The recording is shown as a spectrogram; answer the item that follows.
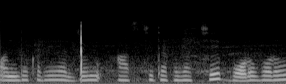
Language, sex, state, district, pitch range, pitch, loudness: Bengali, female, West Bengal, Dakshin Dinajpur, 195-205 Hz, 200 Hz, -27 LUFS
